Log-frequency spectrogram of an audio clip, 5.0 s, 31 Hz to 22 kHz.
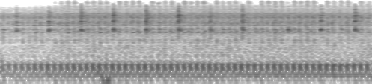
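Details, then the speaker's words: TaoTao 110cc mini quad, sat a while, with heavy blow-by and oil loss idling with a sharp regular tick about four times a second over the exhaust; a worn top-end bearing, said to improve when warm. "oh yeah you can you can hear that that bearing that went bad the top end we still use it though it's not like it's gone"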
